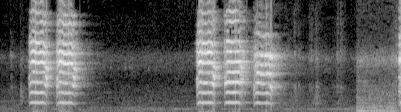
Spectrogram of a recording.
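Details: Red-breasted parakeet from Sumatra, recorded as a lure call: loud, raspy squawks in a pair and then a rapid run of three, with a brief low rumble at the end.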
